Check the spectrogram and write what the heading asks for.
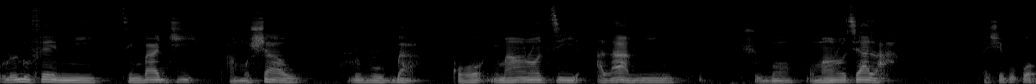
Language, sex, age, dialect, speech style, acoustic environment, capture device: Yoruba, male, 35-44, Nigeria - Nigerian Standard, relaxed, silence, desktop / Windows / Chrome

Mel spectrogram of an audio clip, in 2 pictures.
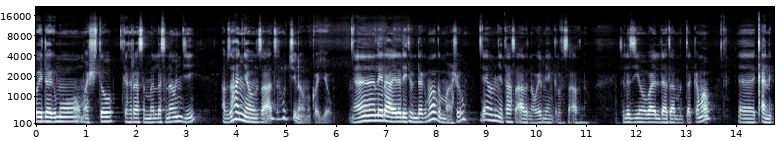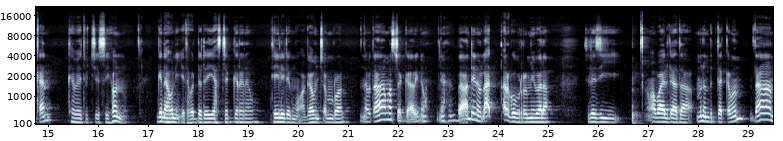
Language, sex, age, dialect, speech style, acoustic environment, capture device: Amharic, male, 35-44, Ethiopia - Addis Ababa, relaxed; focused, silence, mobile / Linux / Chrome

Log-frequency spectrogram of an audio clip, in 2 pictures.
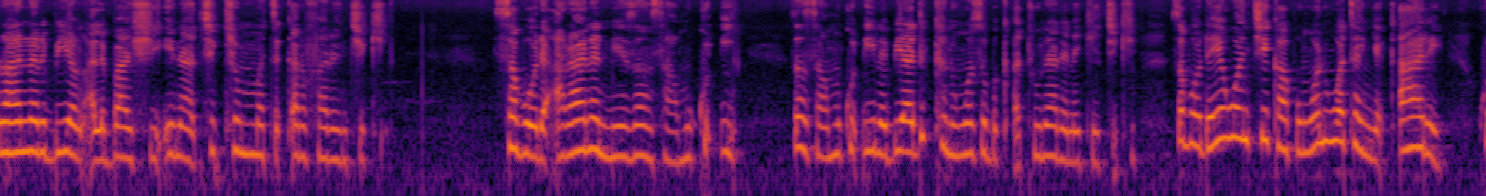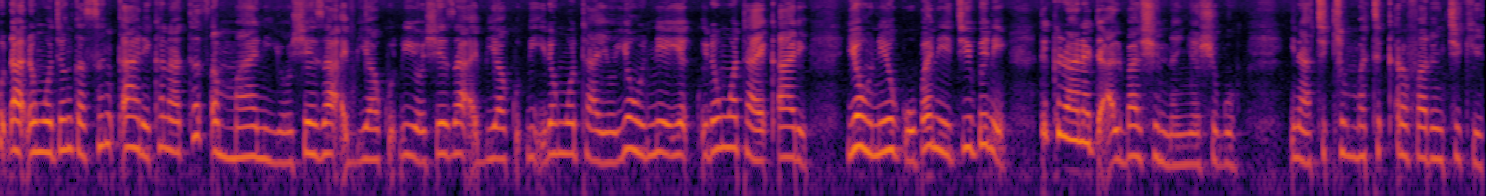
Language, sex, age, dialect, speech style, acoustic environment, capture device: Hausa, female, 25-34, Nigeria - Kano, happy, silence; nature, mobile / Linux / Chrome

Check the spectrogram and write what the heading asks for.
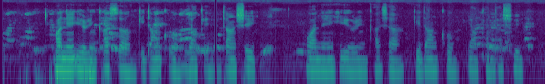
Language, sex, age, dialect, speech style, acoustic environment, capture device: Hausa, male, 25-34, Nigeria - Nigerian Standard, focused, nature, mobile / Linux / Chrome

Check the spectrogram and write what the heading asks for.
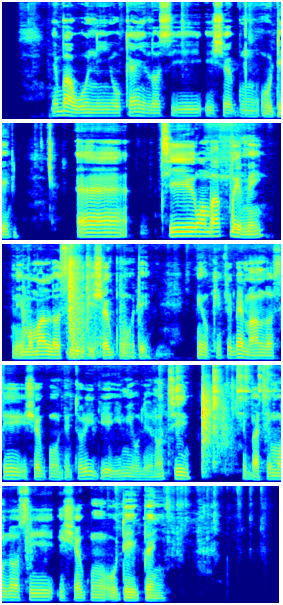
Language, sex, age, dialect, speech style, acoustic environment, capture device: Yoruba, male, 45-54, Nigeria - Lagos Yoruba, tired; relaxed, people talking, mobile / Linux / Chrome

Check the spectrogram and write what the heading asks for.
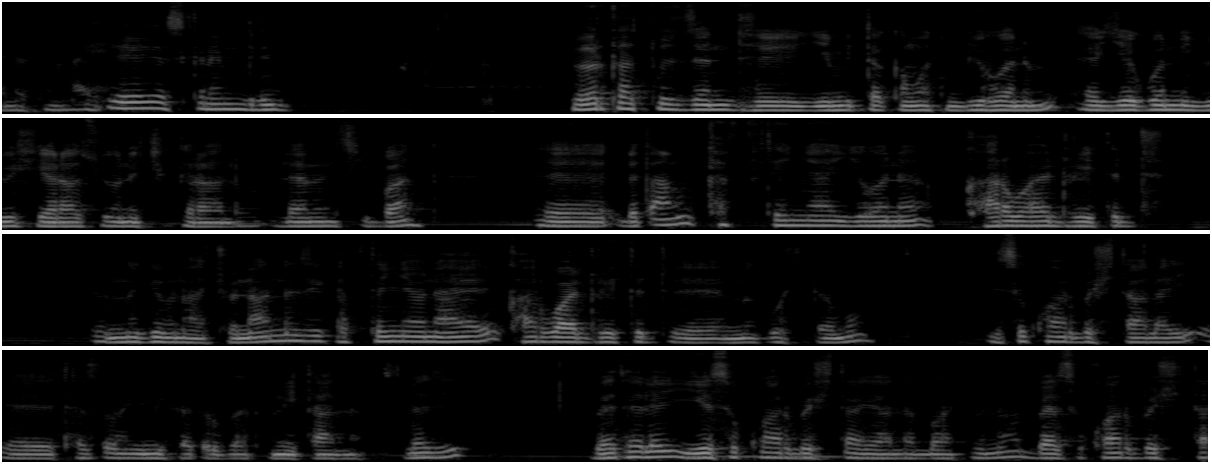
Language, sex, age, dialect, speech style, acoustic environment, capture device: Amharic, male, 25-34, Ethiopia - Addis Ababa, happy, silence, mobile / Linux / Chrome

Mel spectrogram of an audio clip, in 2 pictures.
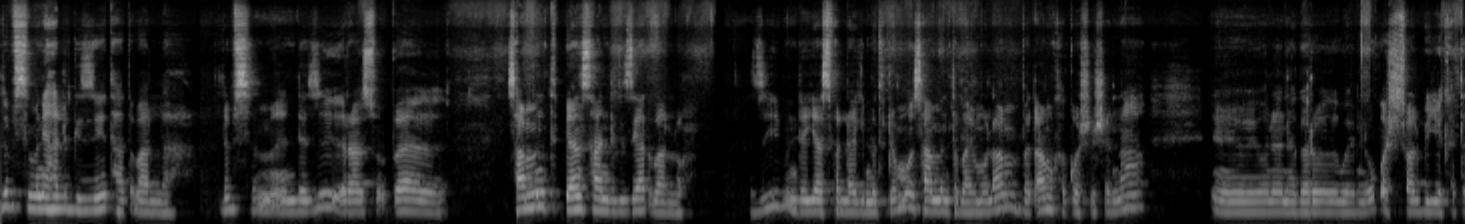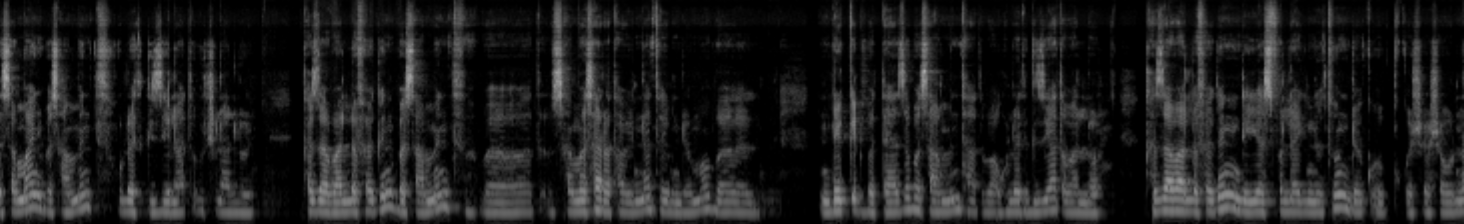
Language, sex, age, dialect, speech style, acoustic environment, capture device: Amharic, male, 35-44, Ethiopia - Gojjam, happy, traffic, mobile / Linux / Chrome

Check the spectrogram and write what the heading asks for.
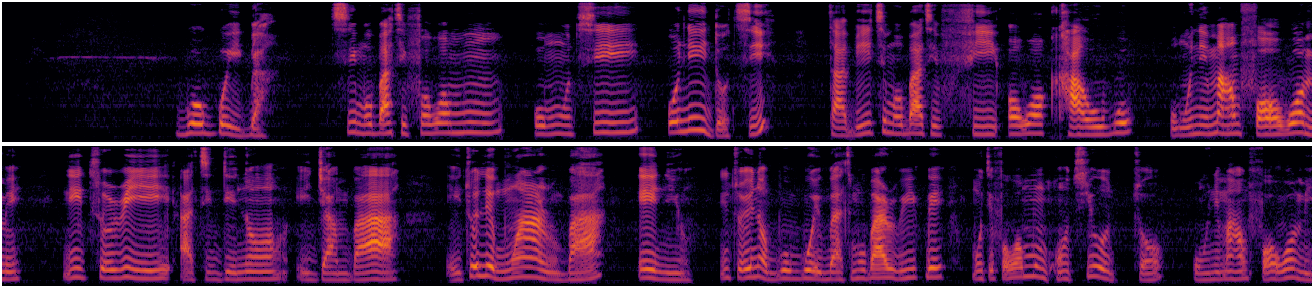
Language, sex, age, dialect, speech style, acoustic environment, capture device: Yoruba, female, 45-54, Nigeria - Lagos Yoruba, excited, silence, mobile / Linux / Chrome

